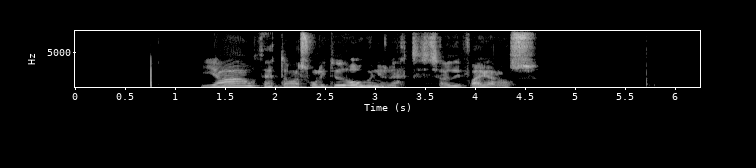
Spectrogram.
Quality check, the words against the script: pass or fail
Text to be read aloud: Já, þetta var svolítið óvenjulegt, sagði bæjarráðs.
pass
